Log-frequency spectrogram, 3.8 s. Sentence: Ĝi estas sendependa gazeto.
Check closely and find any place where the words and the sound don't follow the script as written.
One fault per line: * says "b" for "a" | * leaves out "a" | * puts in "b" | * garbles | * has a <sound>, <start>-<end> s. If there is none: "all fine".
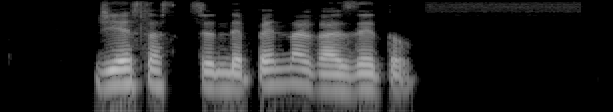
all fine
